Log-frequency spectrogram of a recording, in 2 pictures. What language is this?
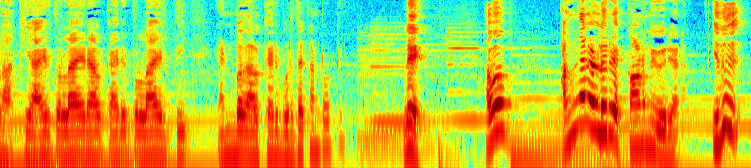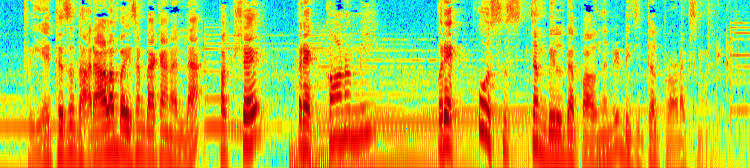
Malayalam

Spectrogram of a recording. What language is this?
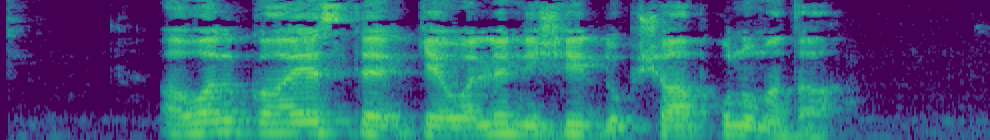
Dameli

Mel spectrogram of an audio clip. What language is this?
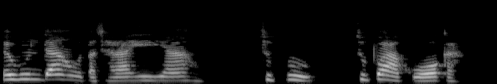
Igbo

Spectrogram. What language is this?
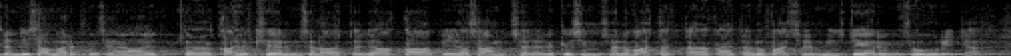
Estonian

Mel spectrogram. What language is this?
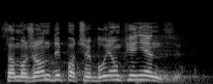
Polish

